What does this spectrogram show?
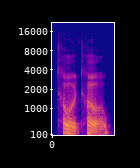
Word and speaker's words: Toto: one interception uh Henry I call him tutu but it's not pronounced that way how do you pronounce his last name Toto Toto 111 tackles four sacks one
